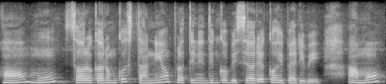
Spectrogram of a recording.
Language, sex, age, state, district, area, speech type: Odia, female, 18-30, Odisha, Jajpur, rural, spontaneous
